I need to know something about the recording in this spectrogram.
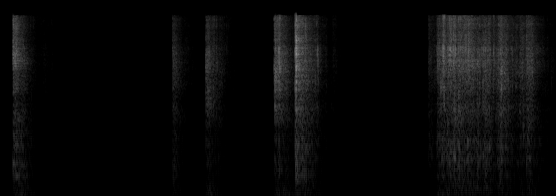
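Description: A few brief rustles and clicks, then a longer rustle near the end, from plastic trading-card top loaders being handled.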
